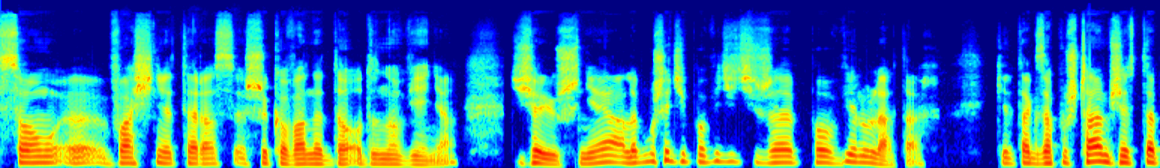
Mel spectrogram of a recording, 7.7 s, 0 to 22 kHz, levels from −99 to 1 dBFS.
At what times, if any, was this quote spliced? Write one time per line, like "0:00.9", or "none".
0:03.3
0:05.6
